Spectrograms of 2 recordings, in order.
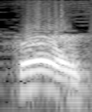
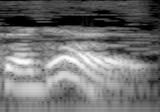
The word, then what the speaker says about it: Sergei: Serge Rachmaninoff, huh? Well, that's what it says here. Oh, it's pronounced Sergei.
